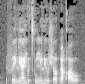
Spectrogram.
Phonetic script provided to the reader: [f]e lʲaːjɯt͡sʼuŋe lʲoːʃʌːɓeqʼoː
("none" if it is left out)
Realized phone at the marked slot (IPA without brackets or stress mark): f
